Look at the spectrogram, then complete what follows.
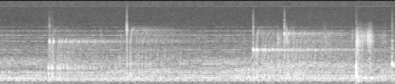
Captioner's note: water dripping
